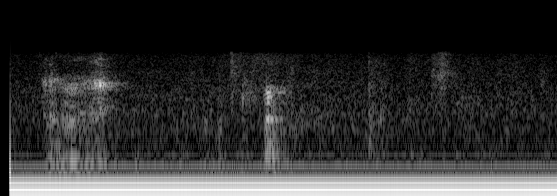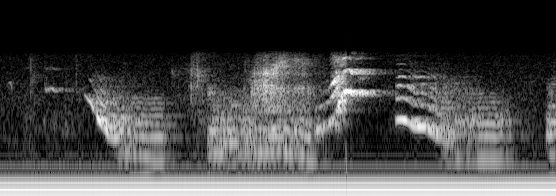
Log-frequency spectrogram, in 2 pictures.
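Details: Puppy vocalizing in a quiet indoor setting: low growly grumbles early on, then a burst of drawn-out whines that slide downward in pitch, layered and strained, near the end.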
